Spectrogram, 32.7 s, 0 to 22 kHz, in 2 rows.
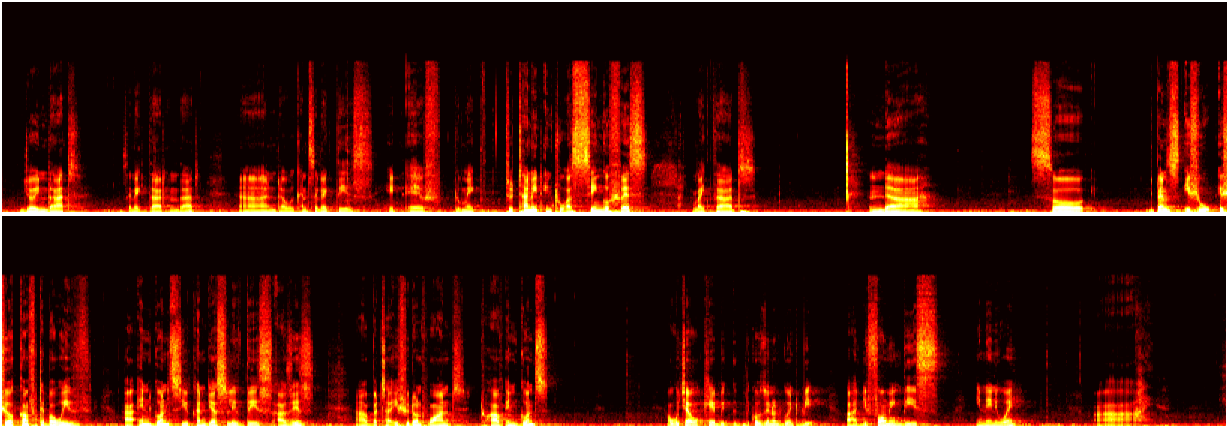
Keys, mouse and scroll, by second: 0.4 click, 1.8 shift+click, 2.0 f, 2.7 alt+click, 3.4 alt+shift+click, 4.6 f, 5.2 scroll up 1, 5.8 1, 6.3 alt+a, 7.5-7.8 scroll up 1, 11.9 3, 12.9 1, 13.3 click, 14.1 shift+click, 15.1 j, 15.7 alt+a, 16.8 click, 17.2 shift+click, 17.7 click, 18.8 shift+click, 20.3 click, 20.6 alt+a, 22.4 click, 26.2 Tab, 29.9 scroll up 1, 30.5 Tab, 30.9 scroll down 1, 31.4 scroll up 1, 31.8 scroll down 1, 32.2-32.6 scroll up 1.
